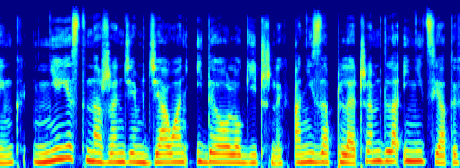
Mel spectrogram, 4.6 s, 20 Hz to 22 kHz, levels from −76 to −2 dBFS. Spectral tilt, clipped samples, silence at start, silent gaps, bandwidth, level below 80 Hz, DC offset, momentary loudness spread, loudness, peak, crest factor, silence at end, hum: -5.5 dB/octave; under 0.1%; 0 s; none; 17 kHz; -50 dBFS; under 0.1%; 5 LU; -19 LUFS; -6 dBFS; 14 dB; 0 s; none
